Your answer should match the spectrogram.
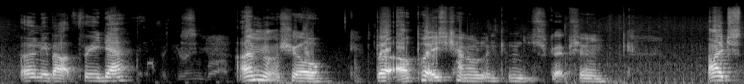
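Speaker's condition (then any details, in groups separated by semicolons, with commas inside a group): Cerebral palsy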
